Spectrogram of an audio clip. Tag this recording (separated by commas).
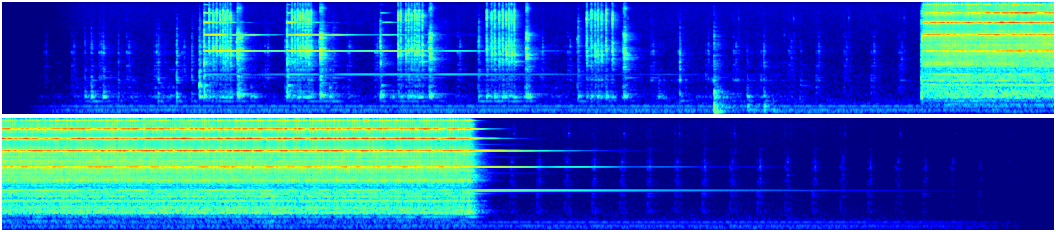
Clock, Alarm, Mechanisms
